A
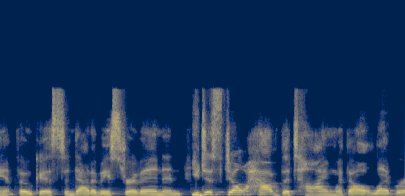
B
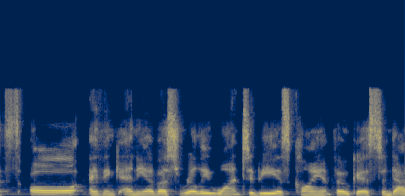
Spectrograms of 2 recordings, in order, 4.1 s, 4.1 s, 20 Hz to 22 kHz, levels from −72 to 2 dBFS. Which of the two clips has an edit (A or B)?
A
